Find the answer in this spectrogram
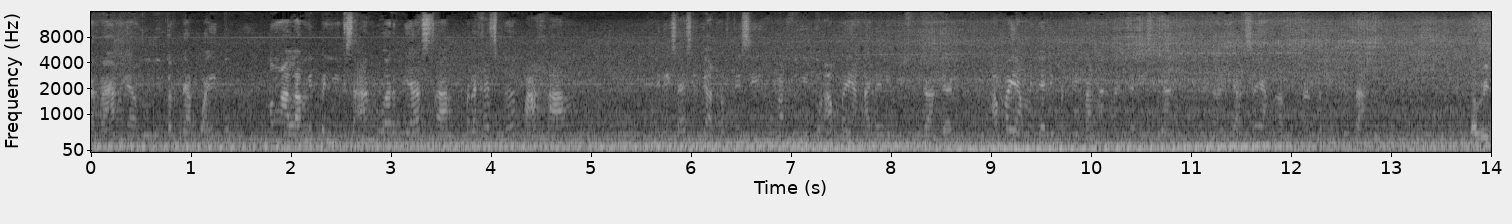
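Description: A steady low engine rumble, like a motor vehicle running at idle close by, swelling slightly about two-thirds of the way through. Voices talk intermittently over it.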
